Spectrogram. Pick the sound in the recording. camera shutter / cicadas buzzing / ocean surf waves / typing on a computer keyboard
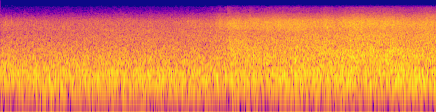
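ocean surf waves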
